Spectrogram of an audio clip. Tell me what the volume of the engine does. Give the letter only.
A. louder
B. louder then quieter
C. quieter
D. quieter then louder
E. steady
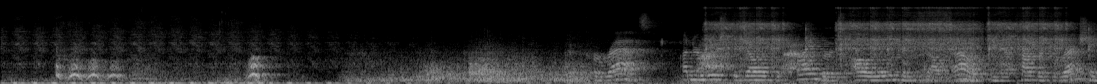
D.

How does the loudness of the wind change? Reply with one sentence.
The volume of the wind goes up, then down.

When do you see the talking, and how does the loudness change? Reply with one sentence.
The talking can be heard from 5.7 to 10.9 s, at a steady volume.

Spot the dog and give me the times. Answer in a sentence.
The dog can be heard from 0.6 to 2.6 s and from 5.8 to 8.2 s.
